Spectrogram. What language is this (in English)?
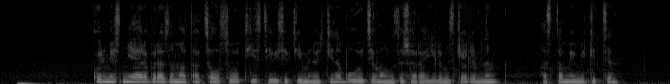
Kazakh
